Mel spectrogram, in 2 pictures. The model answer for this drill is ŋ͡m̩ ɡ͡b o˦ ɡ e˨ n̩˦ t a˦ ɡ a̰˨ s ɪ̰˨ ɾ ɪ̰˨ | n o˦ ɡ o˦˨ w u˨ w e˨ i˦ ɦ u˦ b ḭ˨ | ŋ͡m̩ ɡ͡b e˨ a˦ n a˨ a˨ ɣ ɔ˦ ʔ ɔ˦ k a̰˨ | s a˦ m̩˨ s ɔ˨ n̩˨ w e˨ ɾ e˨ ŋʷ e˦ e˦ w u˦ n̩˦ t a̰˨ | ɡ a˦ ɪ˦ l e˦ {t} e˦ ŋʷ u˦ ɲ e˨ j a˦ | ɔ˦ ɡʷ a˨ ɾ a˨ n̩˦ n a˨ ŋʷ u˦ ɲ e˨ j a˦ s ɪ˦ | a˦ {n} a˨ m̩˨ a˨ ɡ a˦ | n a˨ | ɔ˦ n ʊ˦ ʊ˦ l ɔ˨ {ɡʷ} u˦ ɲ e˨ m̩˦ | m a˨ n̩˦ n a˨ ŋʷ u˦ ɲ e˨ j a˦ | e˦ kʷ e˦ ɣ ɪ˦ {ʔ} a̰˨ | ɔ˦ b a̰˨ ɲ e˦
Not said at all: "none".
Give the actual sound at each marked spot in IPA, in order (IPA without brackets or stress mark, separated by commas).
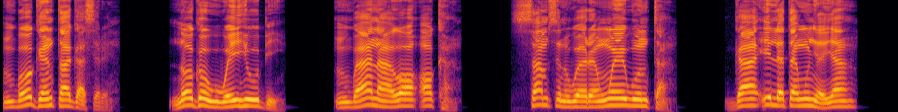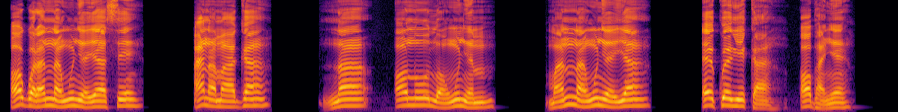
t, n, ŋʷ, k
